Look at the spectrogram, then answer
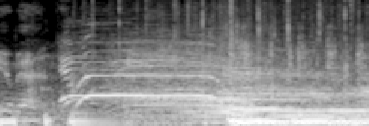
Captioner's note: audeince applaud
